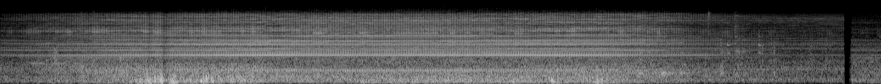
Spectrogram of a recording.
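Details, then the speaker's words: 1989 Carrier International Series window air conditioner (6200 BTU, GE fan motor) running on medium/high fan after running a while, now blowing cold; steady airy fan rush over constant compressor hum, no rattling or odd cycling — normal cooling operation. "It's getting nice and cold now, so it's definitely working properly."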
